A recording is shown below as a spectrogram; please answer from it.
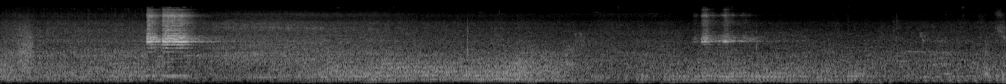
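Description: Street traffic passing at close range, with a vehicle horn honking sharply once about a second and a half in and again, more faintly, about seven seconds in.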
